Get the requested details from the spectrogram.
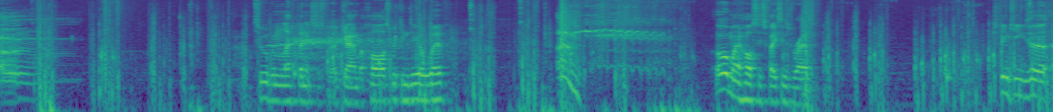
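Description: Horse hooves thud rapidly on grass.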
